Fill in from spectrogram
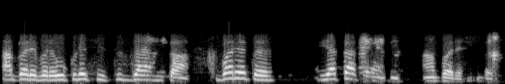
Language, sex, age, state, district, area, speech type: Goan Konkani, female, 45-60, Goa, Murmgao, rural, conversation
